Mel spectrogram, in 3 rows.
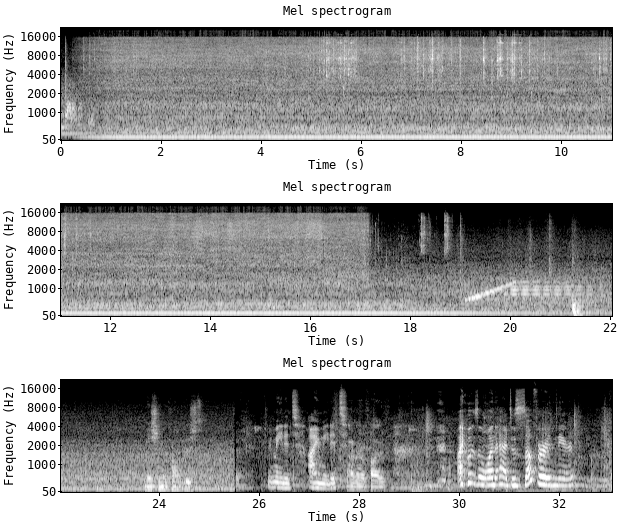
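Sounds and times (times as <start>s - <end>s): low hum: 19.0s - 23.5s.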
